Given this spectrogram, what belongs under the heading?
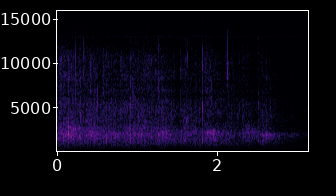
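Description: Audience applause for a deputy minister at an induction ceremony for newly qualified physician assistants, a steady, fairly faint patter of many hands lasting a few seconds without a break.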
